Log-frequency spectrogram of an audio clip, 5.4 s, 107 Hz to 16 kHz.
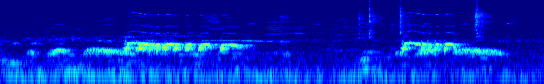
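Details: Local zebra dove used as a decoy to lure wild doves, recorded 17 August 2023: two rapid trilled cooing phrases near one pitch, each with a softer lead-in, the second shorter, over a low steady background rumble.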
